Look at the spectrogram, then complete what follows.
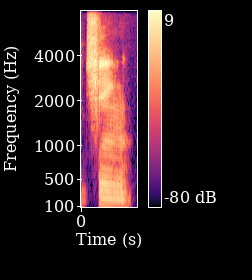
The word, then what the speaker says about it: Qing: called the qing and i know it's spelt with a cue but pronunciation wise it's the qing dynasty at first the chinese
